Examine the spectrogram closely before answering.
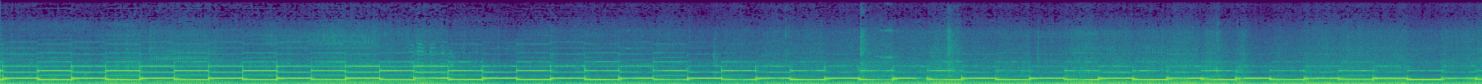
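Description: Railway level-crossing warning alarm: an electronic two-tone signal switching back and forth between a lower and a higher pitch in a steady rhythm, sounding the whole time. A low rumble of idling motorcycle engines runs underneath.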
